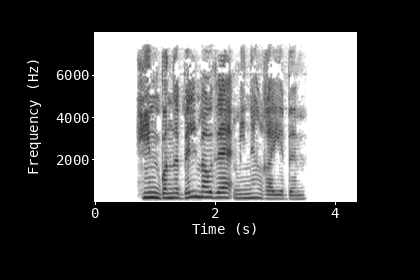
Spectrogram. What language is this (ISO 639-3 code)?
bak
